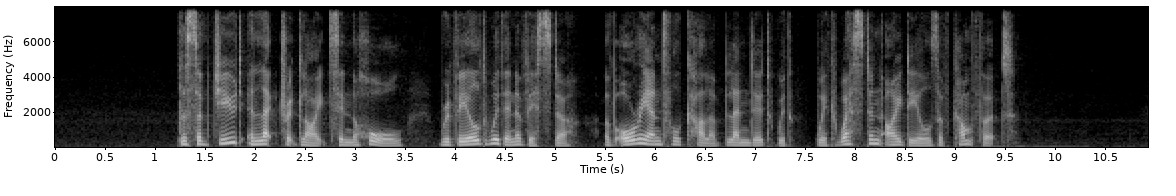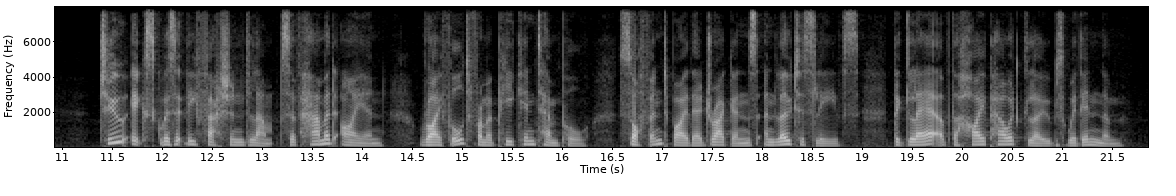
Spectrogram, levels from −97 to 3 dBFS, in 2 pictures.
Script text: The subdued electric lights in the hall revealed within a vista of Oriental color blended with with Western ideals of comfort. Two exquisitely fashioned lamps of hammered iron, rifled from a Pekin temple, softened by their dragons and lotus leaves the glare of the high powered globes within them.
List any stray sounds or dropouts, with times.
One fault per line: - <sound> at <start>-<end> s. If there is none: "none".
none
